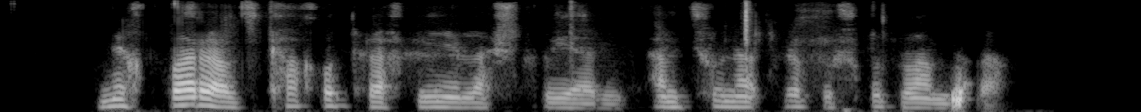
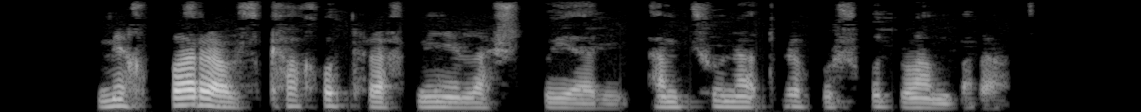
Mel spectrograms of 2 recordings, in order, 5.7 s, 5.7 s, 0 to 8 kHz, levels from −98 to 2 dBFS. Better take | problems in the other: second | noise reduction (neural mask model Resemble Enhance denoiser)

